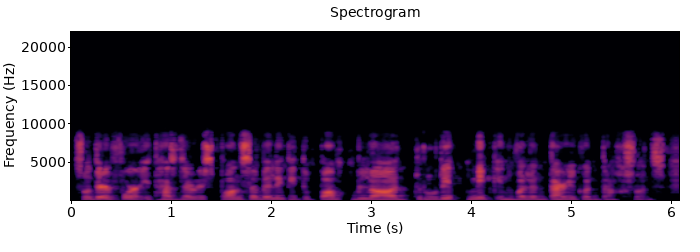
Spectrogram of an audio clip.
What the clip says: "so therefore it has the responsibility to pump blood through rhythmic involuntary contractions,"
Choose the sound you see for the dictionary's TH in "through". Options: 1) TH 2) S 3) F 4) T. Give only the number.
4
